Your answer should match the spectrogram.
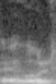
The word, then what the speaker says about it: Элул: Новомесячие этого месяца, который обычно произносится как Элуль у нас.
